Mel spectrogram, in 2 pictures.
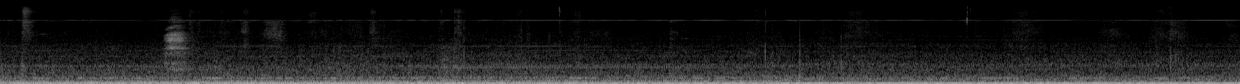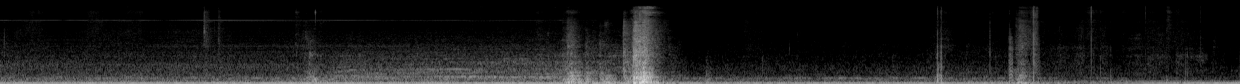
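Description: A train's motors hum steadily.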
